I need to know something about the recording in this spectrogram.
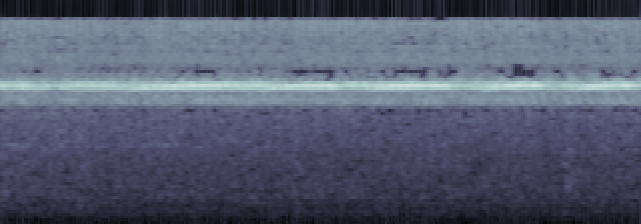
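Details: Insect calling as a relaxing nature sound, a steady high-pitched continuous trill holding one shrill tone throughout, with a faint broad hiss beneath and no other clear sounds.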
